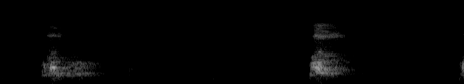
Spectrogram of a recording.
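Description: A dog barks a few times with long pauses between, each bark short and sharp against an otherwise quiet background, with no voices.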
